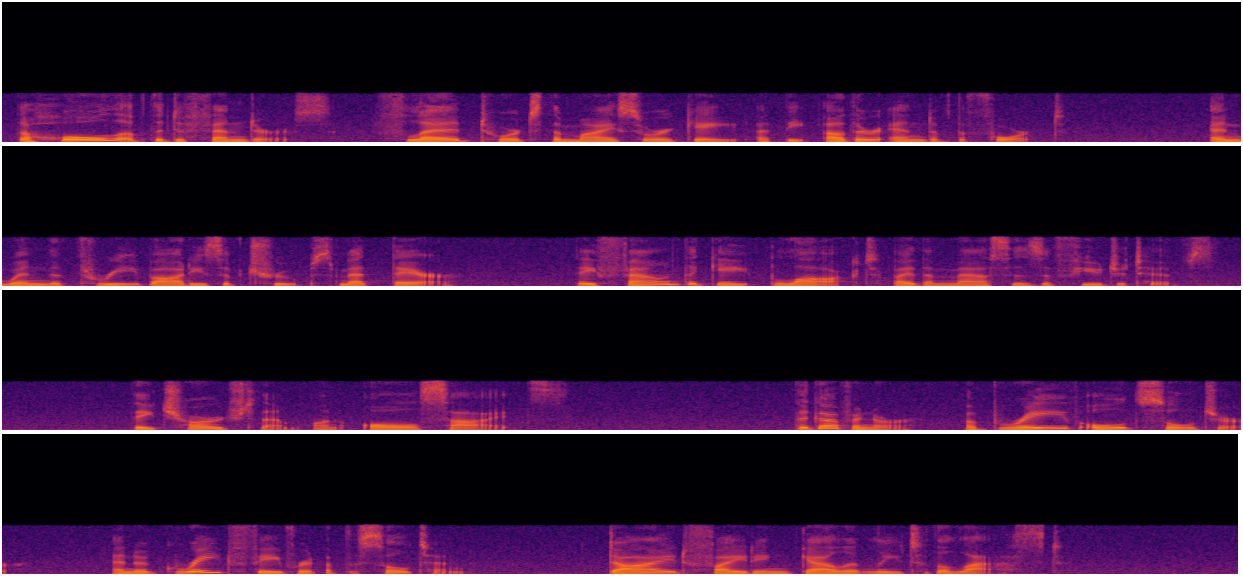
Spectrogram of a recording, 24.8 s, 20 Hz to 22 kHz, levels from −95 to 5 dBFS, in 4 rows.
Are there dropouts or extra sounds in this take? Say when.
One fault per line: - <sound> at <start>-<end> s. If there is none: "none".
none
